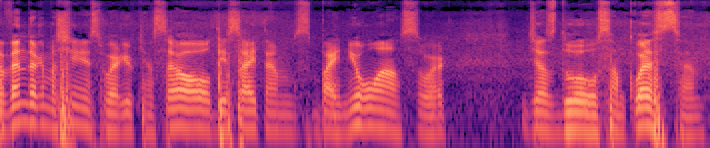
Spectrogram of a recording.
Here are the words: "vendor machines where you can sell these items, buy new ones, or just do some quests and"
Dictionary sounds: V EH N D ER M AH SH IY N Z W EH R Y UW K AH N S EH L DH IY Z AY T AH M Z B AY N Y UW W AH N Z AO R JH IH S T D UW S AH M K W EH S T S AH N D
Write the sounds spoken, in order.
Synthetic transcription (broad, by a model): V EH N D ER M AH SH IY N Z W EH R Y UW K AH N S EH L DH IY S AY T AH M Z B AY N Y UW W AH N S AO R JH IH S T D UW S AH M K W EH S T AH N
